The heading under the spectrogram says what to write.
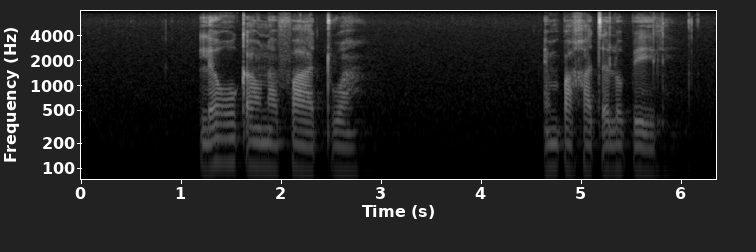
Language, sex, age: Northern Sotho, male, 23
